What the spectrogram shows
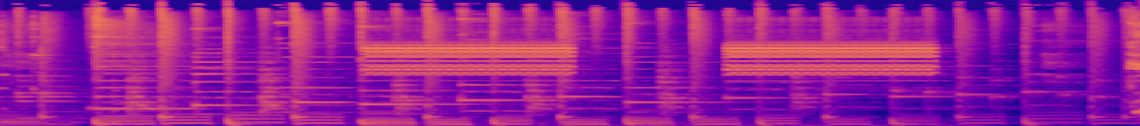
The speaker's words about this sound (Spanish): A Perla le ha estado sonando su celular muchas veces. ¿Qué estará pasando?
